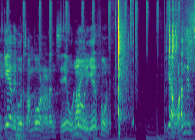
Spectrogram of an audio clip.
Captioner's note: cracking sound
